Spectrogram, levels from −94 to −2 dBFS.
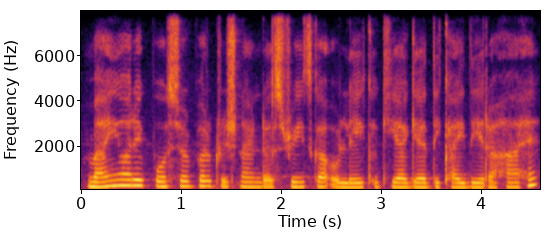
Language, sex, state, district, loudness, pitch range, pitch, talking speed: Hindi, female, Uttar Pradesh, Lalitpur, -16 LUFS, 190-225 Hz, 205 Hz, 195 wpm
